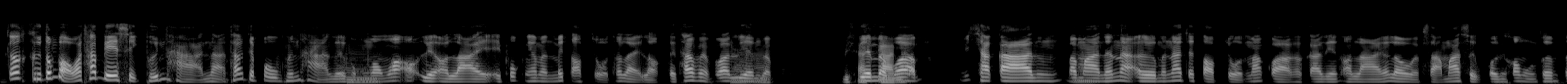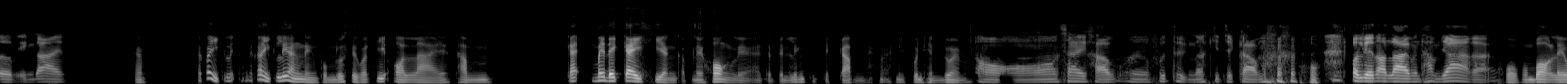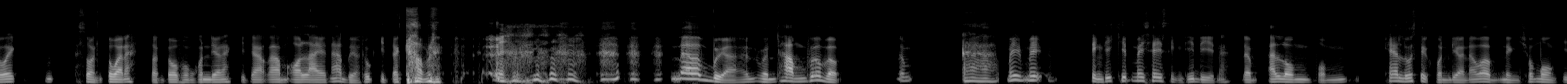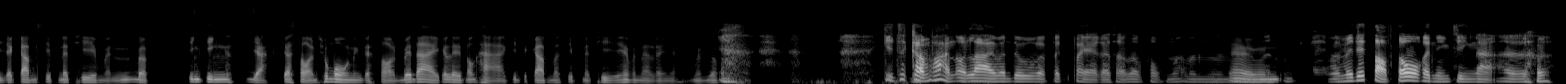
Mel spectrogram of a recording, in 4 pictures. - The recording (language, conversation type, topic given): Thai, unstructured, คุณคิดว่าการเรียนออนไลน์ดีกว่าการเรียนในห้องเรียนหรือไม่?
- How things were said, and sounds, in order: in English: "เบสิก"; other background noise; chuckle; laughing while speaking: "เลย"; laughing while speaking: "เออ"; chuckle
